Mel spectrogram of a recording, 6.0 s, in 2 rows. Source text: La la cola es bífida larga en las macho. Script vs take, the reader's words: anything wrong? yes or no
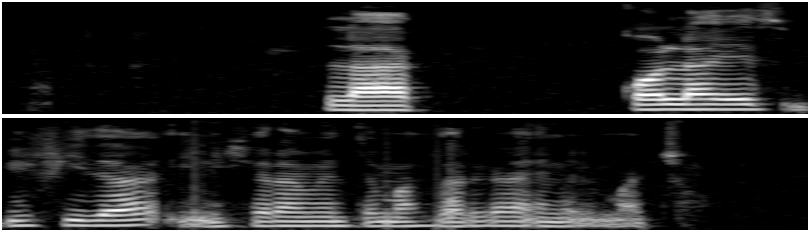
yes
